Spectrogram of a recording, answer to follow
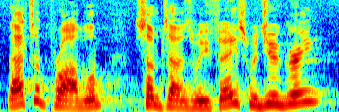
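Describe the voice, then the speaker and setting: High-voiced man preaching a sermon. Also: animated, brisk, dark tone, in a large hall. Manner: preaching with rhetorical questions to the congregation. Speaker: pastor.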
